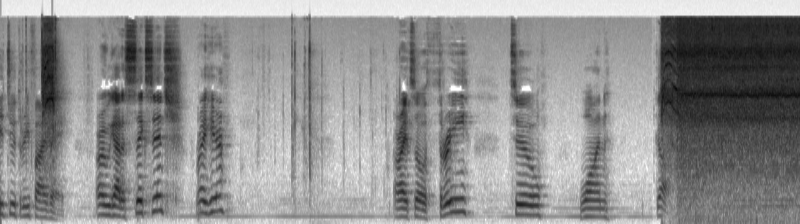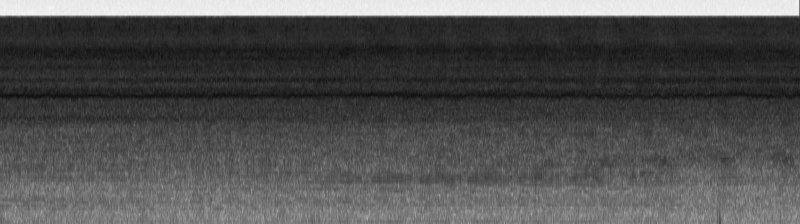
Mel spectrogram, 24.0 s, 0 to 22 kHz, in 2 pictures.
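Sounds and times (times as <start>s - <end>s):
impact driver hammering: 0.6s - 0.9s, 9.9s - 24.0s.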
